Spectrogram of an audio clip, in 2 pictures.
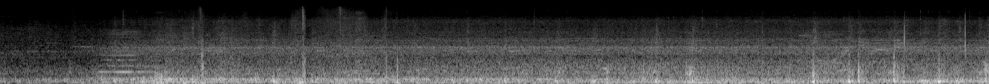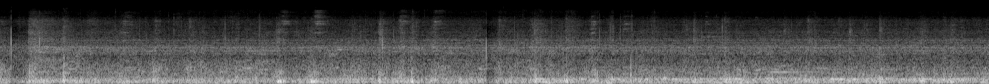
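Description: Wind rushes past a moving train's open door.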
